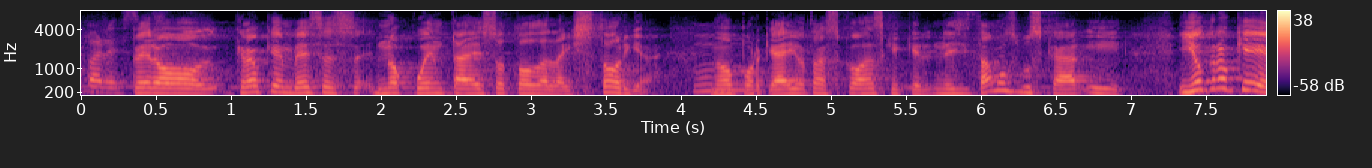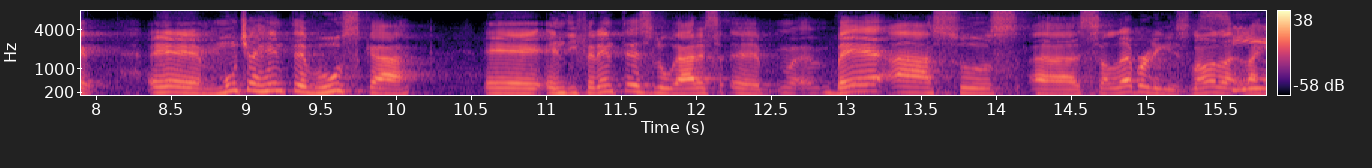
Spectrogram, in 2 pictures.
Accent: United States; born there; yo nací en los Estados Unidos, entonces bien pocho mi español.

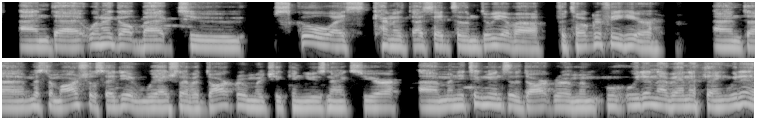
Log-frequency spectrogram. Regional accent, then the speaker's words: Glasgow, Scotland, United Kingdom; I grew up in Glasgow

